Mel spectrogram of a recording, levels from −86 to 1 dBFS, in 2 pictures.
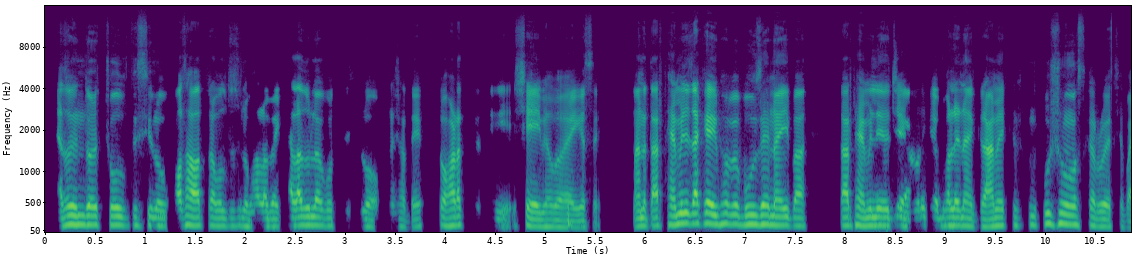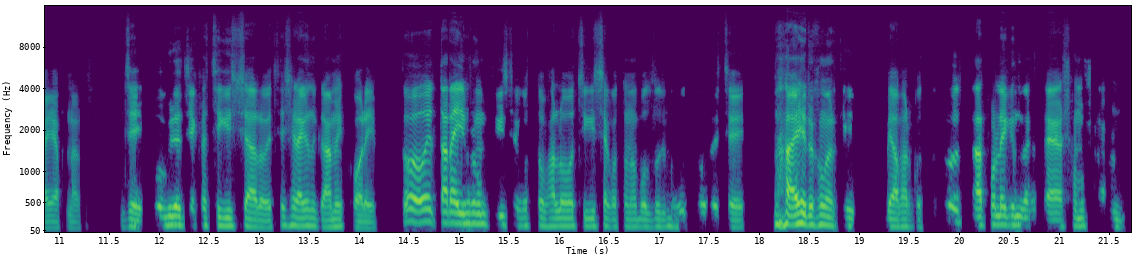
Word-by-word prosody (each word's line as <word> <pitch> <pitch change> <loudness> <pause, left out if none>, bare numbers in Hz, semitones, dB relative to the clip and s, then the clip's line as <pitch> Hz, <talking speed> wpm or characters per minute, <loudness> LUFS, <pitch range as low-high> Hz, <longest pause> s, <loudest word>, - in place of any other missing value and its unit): এতদিন 145 +3 +3
ধরে 145 0 +3
চলতেছিল, 135 -1 -2 0.2
কথাবার্তা 130 0 +2
বলতেছিল 125 0 -6
ভালো 120 0 -3
ভাবে 120 0 -2
খেলাধুলা 135 +1 +2
করতেছিল 125 - -13
আপনার 115 - -22
সাথে। 115 0 -8 0.2
তো - - -7
হঠাৎ 135 +1 +1
করে - - -27
দেখি 115 - -14 0.2
সে - - 0
এভাবে 115 -1 -3
হয়ে 100 - 0
গেছে। 105 - -8 0.4
মানে 125 +1 +1
তার 130 - +3
ফ্যামিলি 155 +4 +4
তাকে 165 +1 +5
এভাবে 155 0 0
বুঝে 150 0 +3
নাই 135 0 +4
বা 130 - +2 0.4
তার 130 - +2
ফ্যামিলি 130 0 +2 0.2
যে 135 - 0
অনেকে 140 - -6
বলে 130 0 +3
না - - +2
গ্রামের 120 +3 +2
কু - - -19 0.3
কুসংস্কার 150 -4 -1
রয়েছে 115 -2 -3
ভাই 95 - -2
আপনার। 95 -2 -11 0.5
যে 120 - +3 0.2
কোভিডের 140 0 +3
যে - - -11
একটা 135 - -5
চিকিৎসা 130 -2 +1
রয়েছে 105 +5 -4
সেটা 135 -2 +3
কিন্তু 130 -2 -1
গ্রামে 110 +2 +2
করে। 100 -1 +1 0.3
তো - - -2
ও - - +7 0.2
তারা 175 0 +7
এই - - +7
রকম 165 -1 +2
চিকিৎসা 145 -2 -5
করতো 130 0 -8
ভালোভাবে 125 0 +1
চিকিৎসা 120 0 -3
করত 115 - -8
না। - - -4
বলত 115 -1 -4 0.2
ভুত 110 - -9
ধরেছে 460 0 -4 0.4
বা - - +2 0.2
এরকম 150 -2 +5
আরকি 130 0 -6 0.4
ব্যবহার 115 -1 +2
করতো। - - -13
তো 235 - -3 0.2
তার 135 - +6
ফলে 150 -1 +3
কিন্তু 140 -1 +1
দেখা 130 0 -7
যাচ্ছে - - -1
আ - - 0
সমস্যা 125 0 -5
এখন 115 - -10
130 Hz, 215 wpm, -24 LUFS, 120-145 Hz, 0.5 s, ও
